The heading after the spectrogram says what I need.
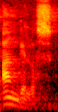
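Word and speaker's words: ἄγγελος: los ángeles viene del griego angelos así se pronuncia anglos cuando tiene doble eje en griego es anglos es una regla gramatical en griego y significa mensajero es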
